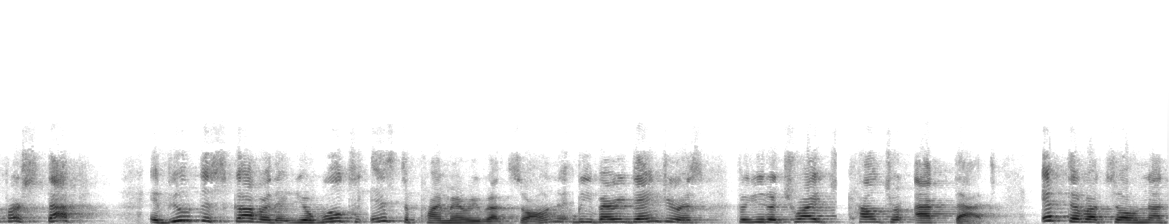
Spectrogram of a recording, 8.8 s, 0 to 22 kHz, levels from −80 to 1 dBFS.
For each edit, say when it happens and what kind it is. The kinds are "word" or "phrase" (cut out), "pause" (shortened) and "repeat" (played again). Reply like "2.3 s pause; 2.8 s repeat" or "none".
2.8 s word; 4.3 s word; 6.3 s word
